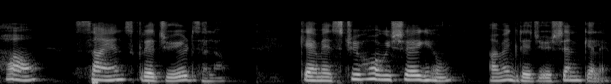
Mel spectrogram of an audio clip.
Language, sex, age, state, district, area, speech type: Goan Konkani, female, 30-45, Goa, Canacona, rural, spontaneous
